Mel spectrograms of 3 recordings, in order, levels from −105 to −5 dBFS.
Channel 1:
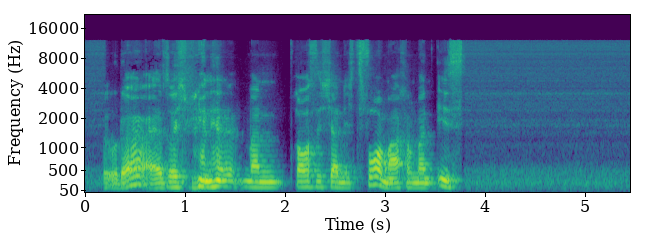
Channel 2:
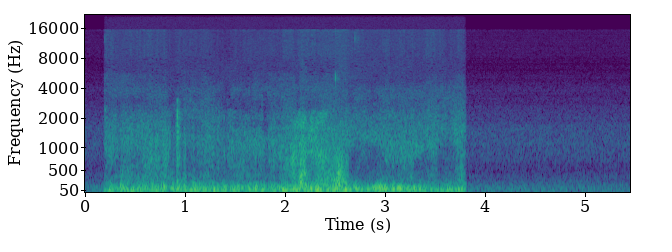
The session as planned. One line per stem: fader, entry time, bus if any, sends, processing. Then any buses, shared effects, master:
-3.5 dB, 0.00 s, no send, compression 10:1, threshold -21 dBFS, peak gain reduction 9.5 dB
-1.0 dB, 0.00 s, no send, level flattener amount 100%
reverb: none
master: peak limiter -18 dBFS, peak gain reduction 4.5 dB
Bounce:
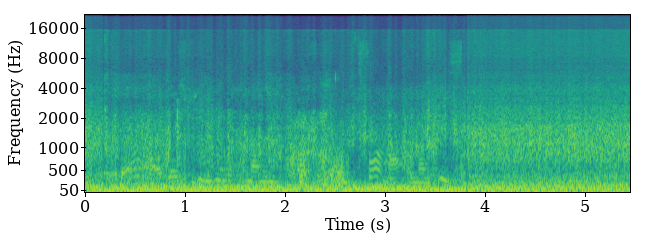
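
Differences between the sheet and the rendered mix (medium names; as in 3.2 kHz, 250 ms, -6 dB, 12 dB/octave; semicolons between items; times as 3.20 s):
stem 2 -1.0 dB -> +10.0 dB; master: missing peak limiter -18 dBFS, peak gain reduction 4.5 dB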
